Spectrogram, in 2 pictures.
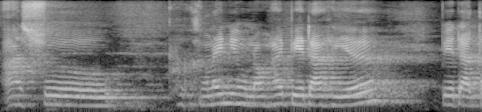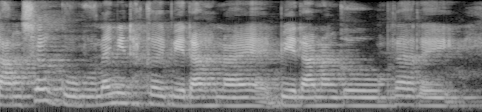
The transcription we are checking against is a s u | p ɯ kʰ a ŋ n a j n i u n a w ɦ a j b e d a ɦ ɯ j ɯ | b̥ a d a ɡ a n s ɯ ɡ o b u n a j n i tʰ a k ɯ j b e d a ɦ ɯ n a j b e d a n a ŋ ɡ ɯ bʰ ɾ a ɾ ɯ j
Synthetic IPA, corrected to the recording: a s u | pʰ ɯ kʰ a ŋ n a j n i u n a w ɦ a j b e d a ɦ ɯ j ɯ | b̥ e d a ɡ a ŋ s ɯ ɡ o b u n a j n i tʰ a k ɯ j b e d a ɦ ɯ n a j b e d a n a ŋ ɡ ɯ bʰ ɾ a ɾ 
